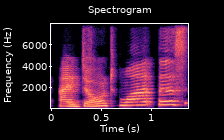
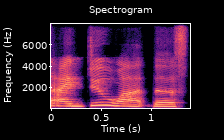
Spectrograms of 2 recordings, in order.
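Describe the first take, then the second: First: "I don't want this" said slowly, each word clear; slow careful demo. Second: "I do want this" said slowly, each word clear; slow careful demo. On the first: Showing the hard-to-hear phrase, said slowly. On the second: Contrasting phrase for the listener, said slowly. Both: Shown as a demonstration. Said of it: "hard to hear the difference between".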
